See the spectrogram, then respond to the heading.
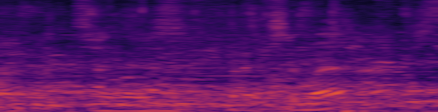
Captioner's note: crowd chattering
